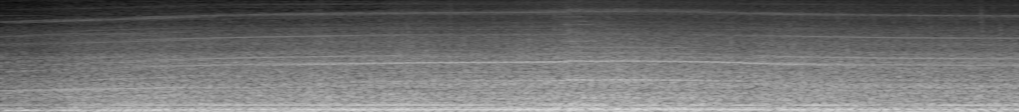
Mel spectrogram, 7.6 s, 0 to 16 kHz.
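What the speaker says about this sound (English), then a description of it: "Looks like there's a bunch of trains getting ready to start up here" Train engines idle and build in Train Sim World 2 on a Boston Sprinter route near Needham, a loud, steady diesel drone with low rumble and sustained whining tones that slowly rise, continuous throughout with no talk.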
